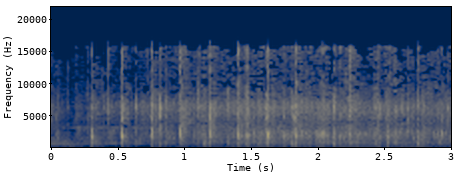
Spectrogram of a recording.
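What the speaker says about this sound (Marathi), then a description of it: "हे कार्यकर्ता म्हणून तुम्ही सगळ्यांनी टाळी वाजवली" A crowd at a public speech claps in scattered, uneven bursts, fairly faint and distant, with a speaker's voice in the background.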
